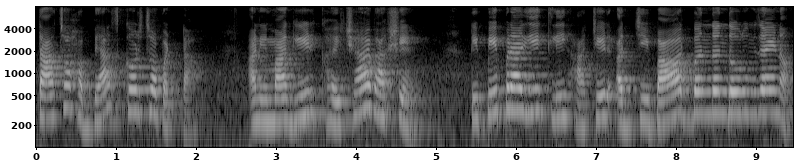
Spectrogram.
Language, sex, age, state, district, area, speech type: Goan Konkani, female, 18-30, Goa, Tiswadi, rural, spontaneous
